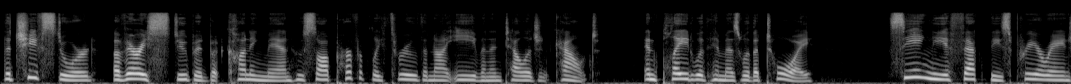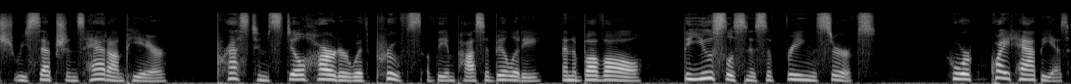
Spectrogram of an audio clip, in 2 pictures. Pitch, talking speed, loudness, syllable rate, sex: 205 Hz, 170 wpm, -21 LUFS, 5.0 syllables/s, female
